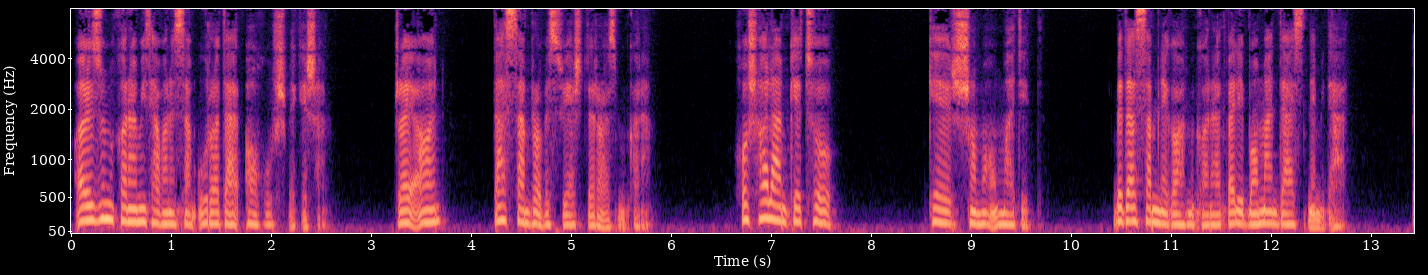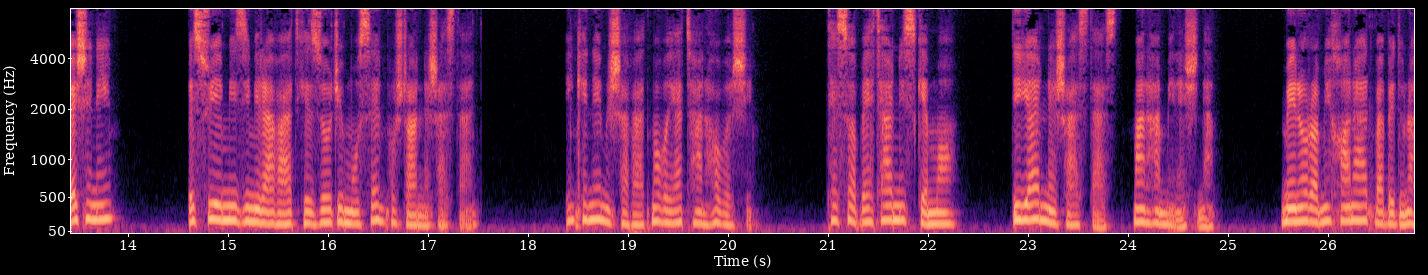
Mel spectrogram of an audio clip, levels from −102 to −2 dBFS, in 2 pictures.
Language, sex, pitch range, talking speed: Persian, female, 100-170 Hz, 155 wpm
